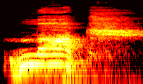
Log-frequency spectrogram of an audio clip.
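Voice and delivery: high, soft hollow ghost voice; one breathed word from beyond the grave; ghostly Marley. A narrator's reading. Dead partner answers Scrooge, high and soft. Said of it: "Marley's voice".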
